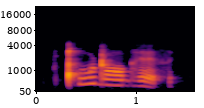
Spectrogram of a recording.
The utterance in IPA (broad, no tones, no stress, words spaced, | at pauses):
ǃʰu ɖɔɡʱɛθ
